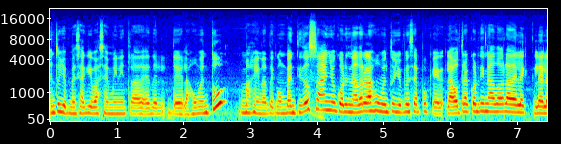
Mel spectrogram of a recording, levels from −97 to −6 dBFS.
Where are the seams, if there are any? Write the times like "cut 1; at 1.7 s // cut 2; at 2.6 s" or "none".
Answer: none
